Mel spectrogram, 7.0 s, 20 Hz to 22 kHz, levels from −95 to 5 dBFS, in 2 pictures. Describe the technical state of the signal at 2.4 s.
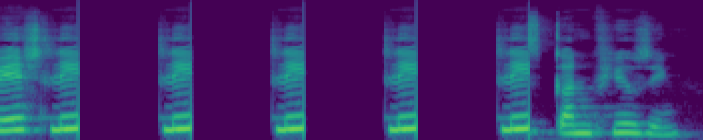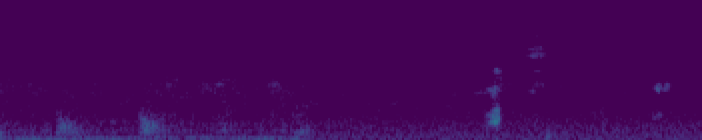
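At 2.4 s you're inside a stutter with silent gaps running from 0.40 to 2.65 s. A 157 ms burst of speech replays four times, each followed by about 406 ms of dead silence, a steady 563 ms cycle. The likely cause is a stalled player re-serving its last fragment on every retry, so the real audio from that stretch is lost.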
